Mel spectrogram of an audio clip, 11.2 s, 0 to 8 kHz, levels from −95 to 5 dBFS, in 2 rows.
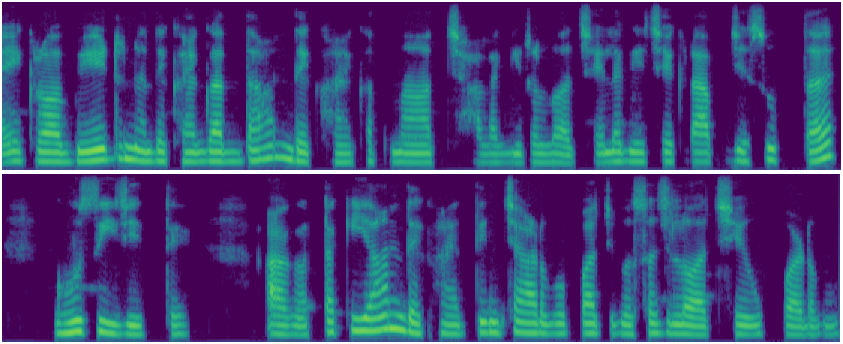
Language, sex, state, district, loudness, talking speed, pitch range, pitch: Angika, female, Bihar, Bhagalpur, -25 LUFS, 175 wpm, 155-180 Hz, 165 Hz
